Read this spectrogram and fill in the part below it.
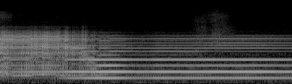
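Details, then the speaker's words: Restored early-1970s Graymark 511 all-band regenerative radio: clean, steady modulated test tone comes through loud and stable with no hiss or squeal once regeneration is backed off; receiving properly. "there you just you just got a a carrier but I'll put on the modulation and you can hear it fine"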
